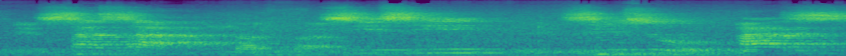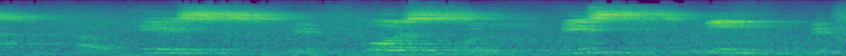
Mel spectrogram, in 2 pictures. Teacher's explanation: Kalau sin itu keluar dari ujung lidah karena ujung gigi seri atas dan bawah.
